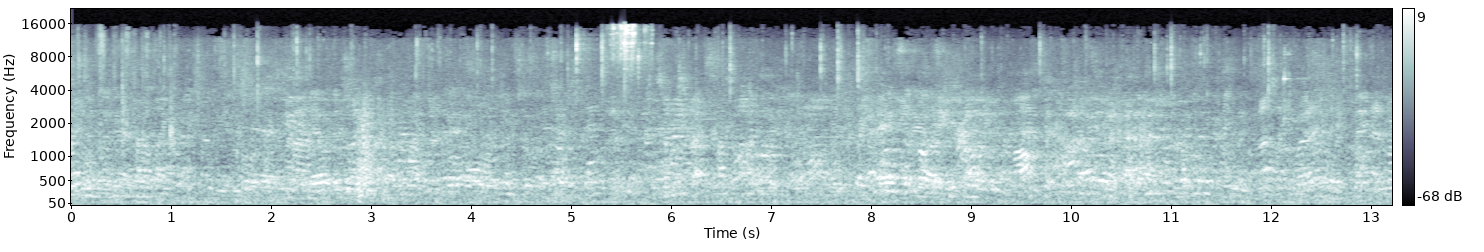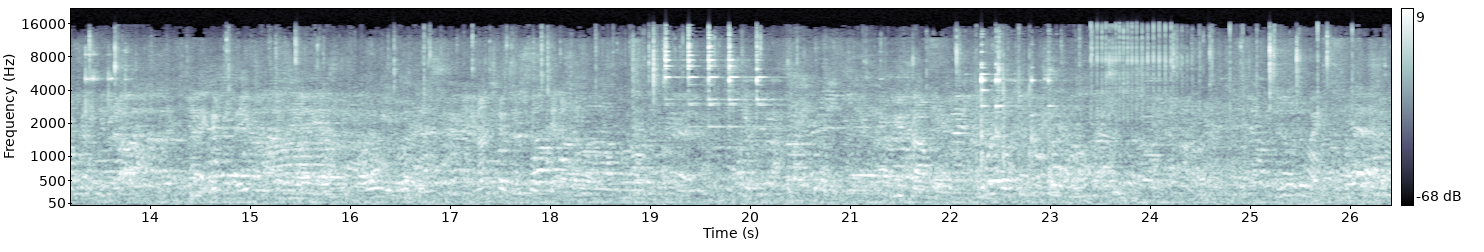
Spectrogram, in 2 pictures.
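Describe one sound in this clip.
A crowd of men and women chatters and murmurs indoors.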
